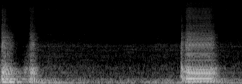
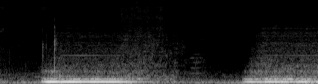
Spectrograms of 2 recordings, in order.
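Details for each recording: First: Electrolux washing machine noisy while washing: short tonal groaning bursts over low motor hum, caused by the worn plastic motor pulley. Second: Electrolux washing machine (labelled 21 kg) after fixing the noise from a part at the motor pulley: two smooth low hums of the agitator stroking back and forth, no knocking or squeal, normal wash agitation.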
